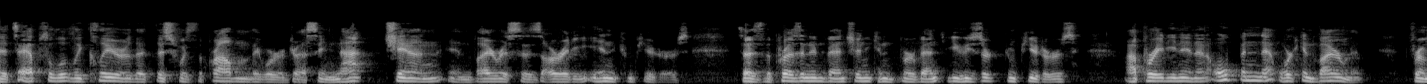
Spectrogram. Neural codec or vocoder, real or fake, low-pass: none; real; 7.2 kHz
